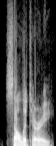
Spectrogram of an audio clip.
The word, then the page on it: solitary: American English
